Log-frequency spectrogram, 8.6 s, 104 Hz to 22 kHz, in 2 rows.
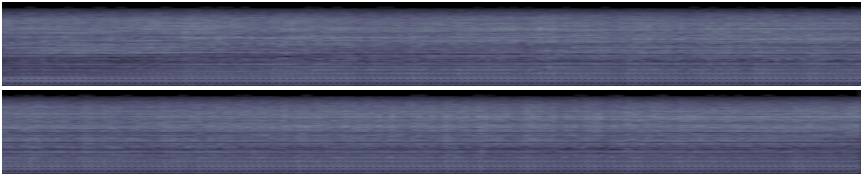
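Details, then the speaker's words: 2000 W generator engine running on woodgas, unloaded at raised RPM; on woodgas it delivers only about 1000 W. A fast, steady, even drone with a quick regular beat, running high and smooth. "you can hear the RPMs much higher and as I said previously about a thousand watts is all this before with this engine"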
